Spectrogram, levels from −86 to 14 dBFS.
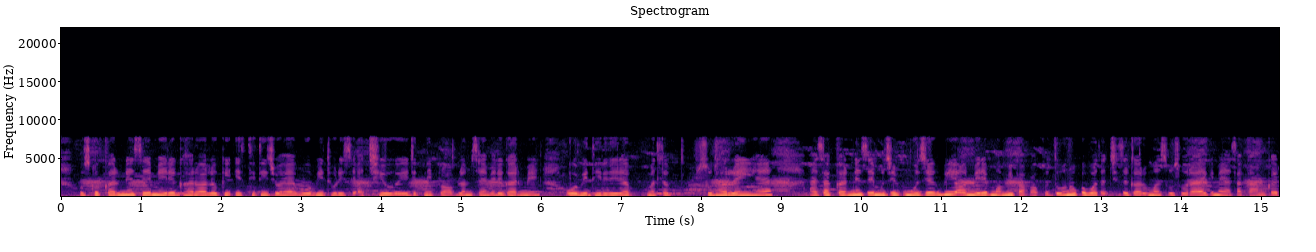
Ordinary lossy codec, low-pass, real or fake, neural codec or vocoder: none; none; real; none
